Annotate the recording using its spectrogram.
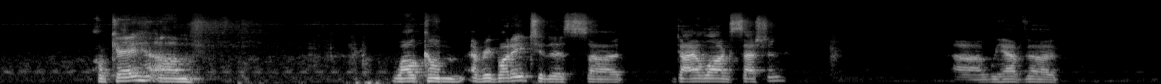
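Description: A middle-aged man speaks calmly over an online call, pausing between phrases.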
